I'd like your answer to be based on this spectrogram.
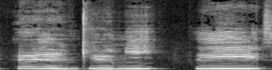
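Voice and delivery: spoken through a yawn. A character begs not to be killed: yawning while talking. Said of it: "He sounds like he's yawning".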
